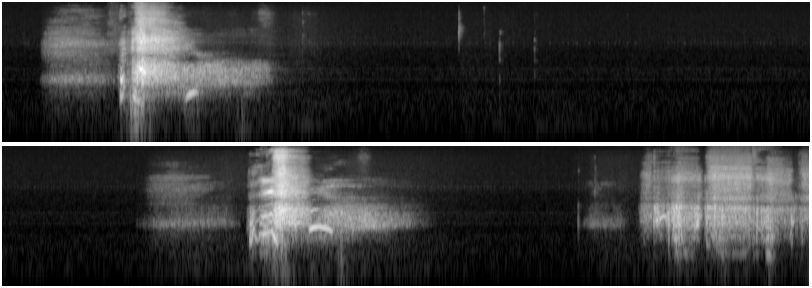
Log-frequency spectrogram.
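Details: Requested loud wet sneezes: three loud, wet sneezes, each preceded by a short indrawn breath, separated by silence; sneeze.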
